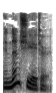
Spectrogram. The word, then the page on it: enunciator: British English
